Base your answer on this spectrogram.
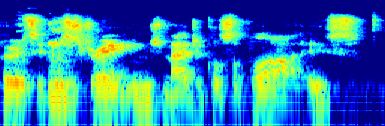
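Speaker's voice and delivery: deep, low voice. Narrating a phone call; the one answering the called number speaks in a deep voice. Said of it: "a deep voice answers and says".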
